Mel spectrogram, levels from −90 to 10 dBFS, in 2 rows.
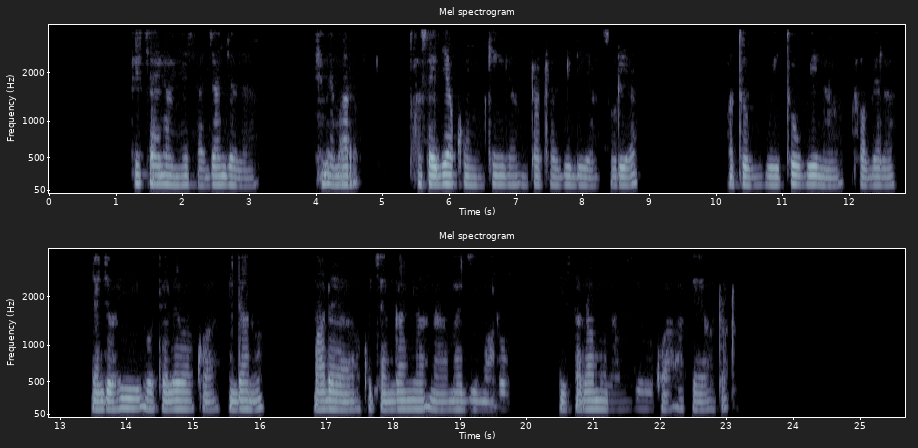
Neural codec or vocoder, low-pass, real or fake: none; 3.6 kHz; real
